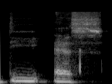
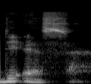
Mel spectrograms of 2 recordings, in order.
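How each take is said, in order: First: The first vowel is held long. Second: The first vowel is cut short.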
